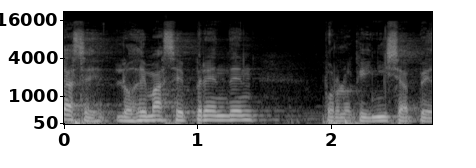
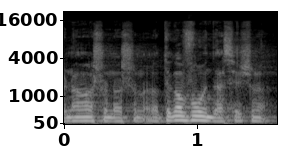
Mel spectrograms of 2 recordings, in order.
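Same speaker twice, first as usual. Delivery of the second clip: downcast denial; 3 semitones lower than usual. Acted. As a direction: mumble it, ashamed. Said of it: "Cabizbajo, Pedro".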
